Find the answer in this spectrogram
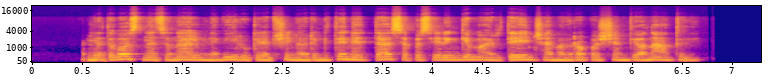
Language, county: Lithuanian, Utena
